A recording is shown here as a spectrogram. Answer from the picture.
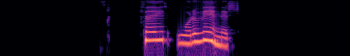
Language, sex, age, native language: Icelandic, female, 50-59, Icelandic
